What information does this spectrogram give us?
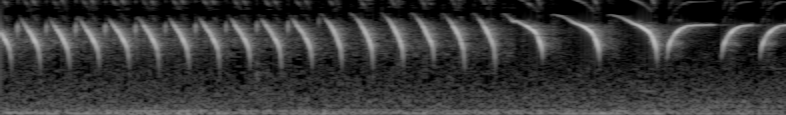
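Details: A canary (Serinus canaria) sings a fast, even trill of high, down-slurred notes, about seven a second, that breaks into slower, louder swooping whistles.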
